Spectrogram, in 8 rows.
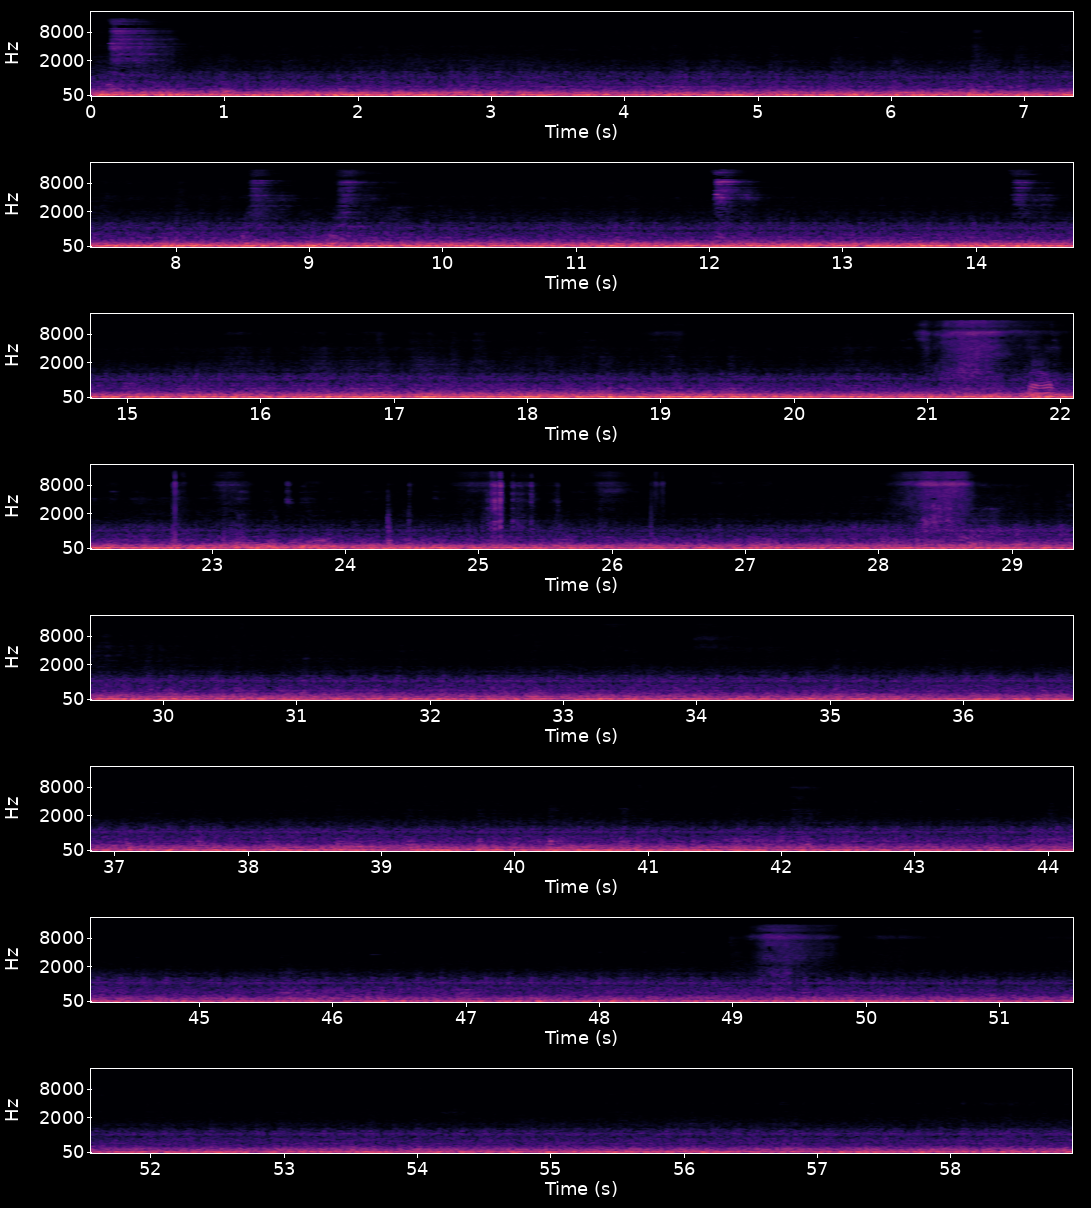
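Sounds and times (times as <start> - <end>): freight train cars rumbling: 0.0 - 58.9
brief hisses: 12.0 - 12.4, 20.9 - 21.8, 28.1 - 28.8, 49.1 - 50.4.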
